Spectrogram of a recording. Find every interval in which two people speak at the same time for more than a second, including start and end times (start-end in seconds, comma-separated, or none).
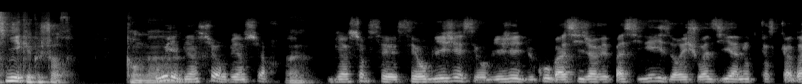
none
